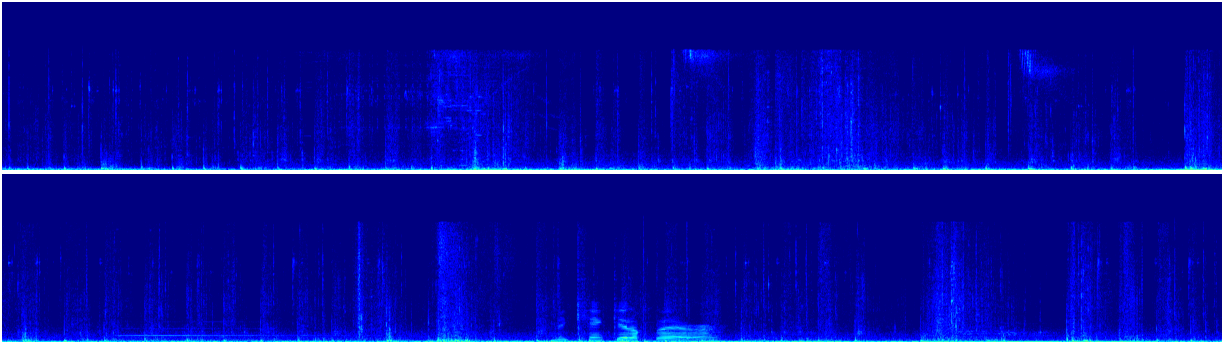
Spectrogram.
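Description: Footsteps crunch on snow and gravel.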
